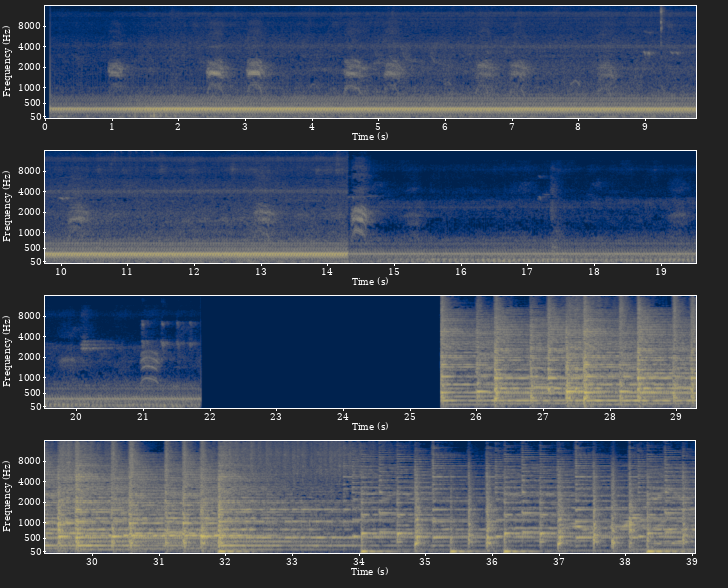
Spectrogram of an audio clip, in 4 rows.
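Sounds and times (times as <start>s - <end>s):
loud steady low hum: 0.1s - 20.9s, 25.5s - 39.0s
birds calling: 1.0s - 1.2s, 2.3s - 3.4s, 4.5s - 10.6s, 12.6s - 13.3s, 14.3s - 15.7s, 16.7s - 21.9s.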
